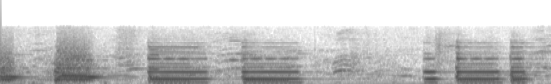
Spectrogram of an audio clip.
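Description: Live music with guitar: about five short phrases of held, steady notes that start and stop abruptly, with brief gaps between them.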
